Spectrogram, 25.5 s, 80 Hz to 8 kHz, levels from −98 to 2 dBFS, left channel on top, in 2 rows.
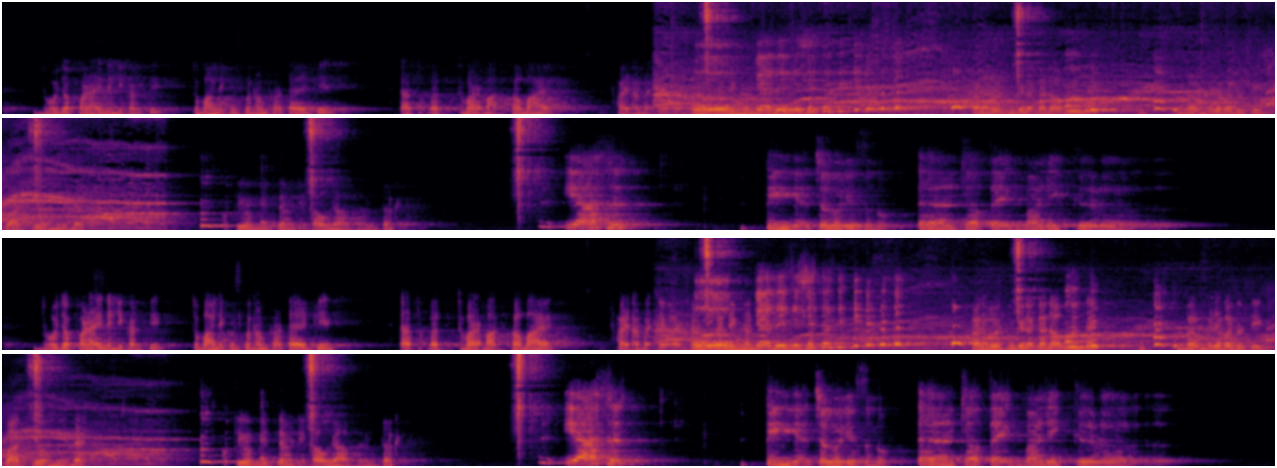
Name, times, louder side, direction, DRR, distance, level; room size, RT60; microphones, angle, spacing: voice 1, 0.3-1.6 1.9-3.3 4.0-5.5 6.1-8.1 9.7-11.0 11.8-13.6 15.1-16.6, right 4 dB, 80° right, 11 dB, 0.9 m, -40 dB
sound 1, 5.2-12.1 12.5-16.7 17.0-20.4, right 4 dB, 10° right, 1.3 m, -45 dB
sound 2, 6.5-14.4, left 4 dB, 75° left, 2.5 m, -45 dB
voice 2, 6.9-9.1 9.5-9.6 10.6-11.0 11.5-11.8 14.7-14.9 18.1-19.0 20.4-21.6 21.9-24.5, right 2 dB, 45° right, 7 dB, 2.0 m, -36 dB
28.0 x 19.5 x 7.3 m, 1.1 s
head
